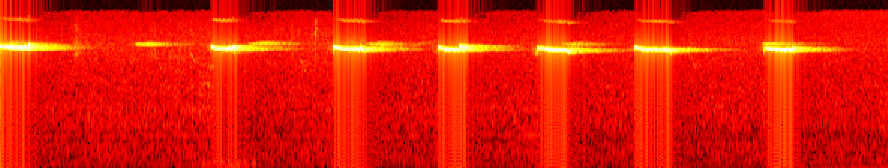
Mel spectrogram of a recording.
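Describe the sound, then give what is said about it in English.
A very high-pitched small bird call, thin, piercing notes repeated about eight times in a steady rhythm, fairly clear against a quiet background with no talking. “And the other thing, the best way of detecting them maybe is if you can tune in to their call, which is a very, very high pitch.”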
